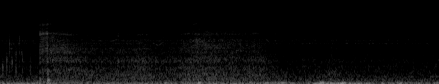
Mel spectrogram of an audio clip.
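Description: Faint handling noise of fingers on a plastic reel-to-reel tape reel and its quarter-inch tape: a soft click about half a second in, then a light rustle for a couple of seconds over low room rumble.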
